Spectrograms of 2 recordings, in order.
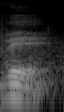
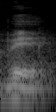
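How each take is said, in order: No difference in how they are said.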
